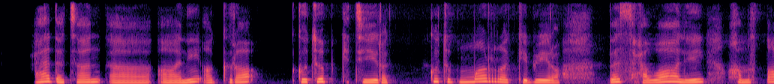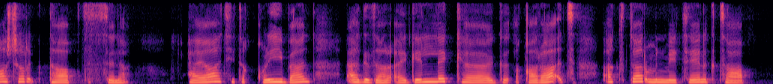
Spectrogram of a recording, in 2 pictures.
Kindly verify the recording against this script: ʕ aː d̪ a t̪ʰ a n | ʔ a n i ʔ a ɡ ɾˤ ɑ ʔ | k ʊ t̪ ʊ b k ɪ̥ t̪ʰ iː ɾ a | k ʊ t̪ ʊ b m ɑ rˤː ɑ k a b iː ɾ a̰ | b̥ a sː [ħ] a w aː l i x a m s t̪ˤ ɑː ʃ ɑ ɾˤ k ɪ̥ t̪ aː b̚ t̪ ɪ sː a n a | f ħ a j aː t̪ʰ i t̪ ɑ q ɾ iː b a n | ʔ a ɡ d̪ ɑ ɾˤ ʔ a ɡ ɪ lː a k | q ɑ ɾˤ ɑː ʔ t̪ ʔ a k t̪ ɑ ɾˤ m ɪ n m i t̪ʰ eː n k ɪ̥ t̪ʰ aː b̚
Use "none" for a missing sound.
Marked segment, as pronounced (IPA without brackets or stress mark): ħ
